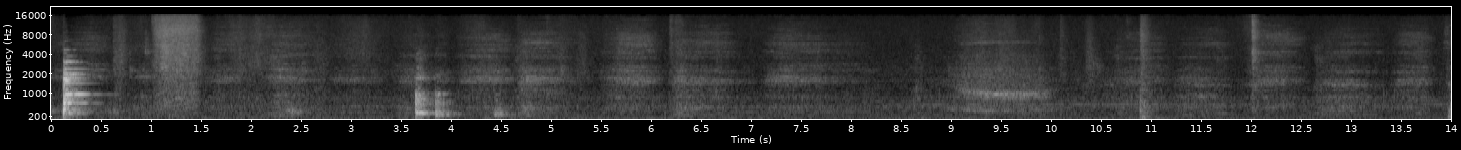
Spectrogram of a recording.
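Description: A man breathing hard with effort while shifting a tied bundle of 60 kg of weight plates lying on him. A loud short sound comes right at the start and another about four seconds in.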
